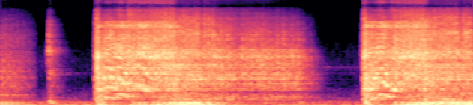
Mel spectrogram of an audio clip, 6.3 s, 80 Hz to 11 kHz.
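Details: Budget Bobcat skid loader, about a year into ownership, started in cold weather under 20 degrees: a short crank, then it catches cleanly and settles to a steady, even idle after a brief dip while warming up. A normal cold start.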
